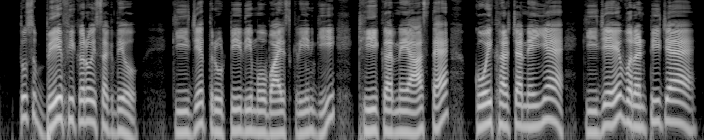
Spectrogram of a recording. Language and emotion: Dogri, happy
